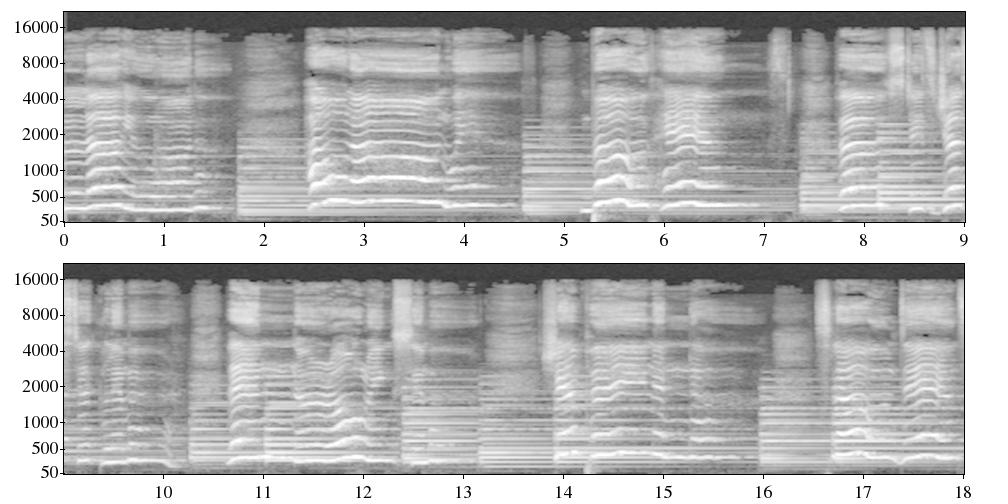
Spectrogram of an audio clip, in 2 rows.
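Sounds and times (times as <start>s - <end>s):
piano chords: 0.0s - 18.0s
woman singing: 0.0s - 18.0s.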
